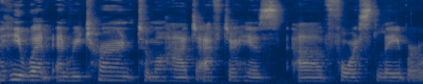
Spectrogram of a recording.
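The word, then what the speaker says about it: Mohács: this little town where i was born it's pronounced mohache um it's in the southern part of hungary and um and and and then he went and returned to muhaj after his uh forced labor which is what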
